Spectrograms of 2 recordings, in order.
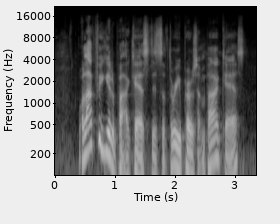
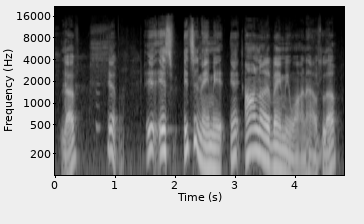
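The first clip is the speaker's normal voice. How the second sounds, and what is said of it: Put-on Cockney accent. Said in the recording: “Are you going to do your Cockney accent all during the... You're going to do your Cockney accent.”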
